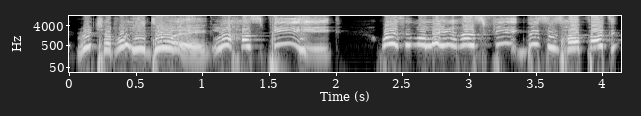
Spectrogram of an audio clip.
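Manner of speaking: hammed-up shocked partygoers; indignant guests. Guests scolding Richard at the party, very high hammed-up outrage. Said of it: "the guests are like".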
